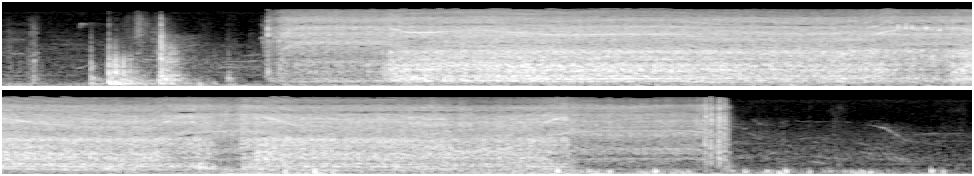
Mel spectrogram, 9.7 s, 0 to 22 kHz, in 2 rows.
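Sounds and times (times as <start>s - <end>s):
power drill boring a hole in a beehive: 1.3s - 8.5s.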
